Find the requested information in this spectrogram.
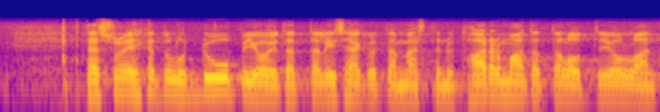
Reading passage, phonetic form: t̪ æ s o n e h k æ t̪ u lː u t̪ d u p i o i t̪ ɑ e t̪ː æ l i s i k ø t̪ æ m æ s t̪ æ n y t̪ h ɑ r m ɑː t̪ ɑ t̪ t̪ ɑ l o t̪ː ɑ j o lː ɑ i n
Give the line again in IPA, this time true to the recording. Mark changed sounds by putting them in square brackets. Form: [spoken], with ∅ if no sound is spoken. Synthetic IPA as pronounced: t̪ æ [sː] o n e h k æ t̪ u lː u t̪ d [uː] p i o i t̪ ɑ e t̪ː æ l i s [æ] k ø t̪ æ m æ s t̪ æ n y t̪ h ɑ r m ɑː t̪ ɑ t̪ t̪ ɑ l o t̪ː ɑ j o lː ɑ i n

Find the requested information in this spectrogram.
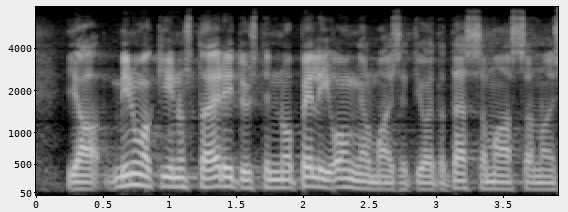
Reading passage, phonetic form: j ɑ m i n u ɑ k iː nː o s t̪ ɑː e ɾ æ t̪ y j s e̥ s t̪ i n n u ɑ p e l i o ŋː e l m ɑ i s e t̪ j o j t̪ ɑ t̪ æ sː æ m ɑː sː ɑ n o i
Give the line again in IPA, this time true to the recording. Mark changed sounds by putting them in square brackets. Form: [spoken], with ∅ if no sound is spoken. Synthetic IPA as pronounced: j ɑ m i n u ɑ k iː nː o s t̪ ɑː e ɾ [i] t̪ y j s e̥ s t̪ i n n u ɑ p e l i o ŋː e l m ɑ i s e t̪ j o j t̪ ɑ t̪ æ sː æ m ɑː sː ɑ n o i

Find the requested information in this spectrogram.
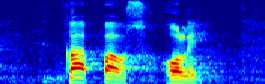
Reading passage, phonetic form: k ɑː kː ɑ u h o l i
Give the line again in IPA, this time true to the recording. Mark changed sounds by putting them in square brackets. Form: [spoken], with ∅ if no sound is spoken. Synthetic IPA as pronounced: k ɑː [pː] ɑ u [s] o l i

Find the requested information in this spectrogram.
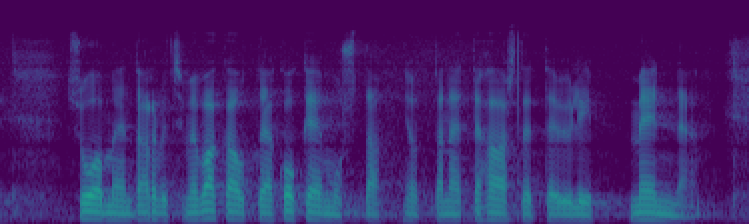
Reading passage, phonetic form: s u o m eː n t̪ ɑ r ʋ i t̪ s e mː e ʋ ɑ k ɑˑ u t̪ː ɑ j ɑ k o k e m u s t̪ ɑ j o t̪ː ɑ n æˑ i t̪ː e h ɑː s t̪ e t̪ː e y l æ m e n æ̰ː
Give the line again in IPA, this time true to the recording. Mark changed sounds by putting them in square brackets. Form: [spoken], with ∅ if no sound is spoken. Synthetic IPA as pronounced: s u o m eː n t̪ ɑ r ʋ i t̪ s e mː e ʋ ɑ k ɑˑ u t̪ː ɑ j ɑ k o k e m u s t̪ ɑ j o t̪ː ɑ n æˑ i t̪ː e h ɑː s t̪ e t̪ː e y l [i] m e [nː] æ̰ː

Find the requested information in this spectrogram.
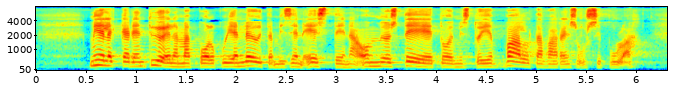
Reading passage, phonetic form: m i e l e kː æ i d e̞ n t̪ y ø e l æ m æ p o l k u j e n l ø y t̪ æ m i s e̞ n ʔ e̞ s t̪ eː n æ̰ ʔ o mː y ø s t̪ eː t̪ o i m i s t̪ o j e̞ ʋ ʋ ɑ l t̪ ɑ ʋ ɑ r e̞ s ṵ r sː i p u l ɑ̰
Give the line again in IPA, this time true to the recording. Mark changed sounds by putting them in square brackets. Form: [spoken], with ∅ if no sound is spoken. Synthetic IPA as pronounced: m i e l e kː æ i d e̞ n t̪ y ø e l æ m æ p o l k u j e n l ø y t̪ æ m i s e̞ n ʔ e̞ s t̪ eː n æ̰ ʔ o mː y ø s t̪ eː t̪ o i m i s t̪ o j e̞ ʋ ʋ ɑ l t̪ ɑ ʋ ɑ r e̞ s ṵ r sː i p u l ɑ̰

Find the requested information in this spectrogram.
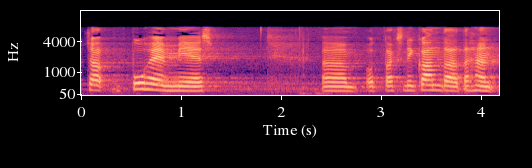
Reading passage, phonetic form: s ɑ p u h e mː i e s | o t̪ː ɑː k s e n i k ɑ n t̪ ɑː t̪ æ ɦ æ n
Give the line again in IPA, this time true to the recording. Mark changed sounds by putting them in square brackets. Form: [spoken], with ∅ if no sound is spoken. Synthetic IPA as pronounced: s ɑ p u h e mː i e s | o t̪ː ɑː k s e n i k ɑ n t̪ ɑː t̪ æ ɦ æ n

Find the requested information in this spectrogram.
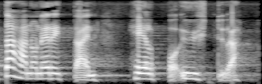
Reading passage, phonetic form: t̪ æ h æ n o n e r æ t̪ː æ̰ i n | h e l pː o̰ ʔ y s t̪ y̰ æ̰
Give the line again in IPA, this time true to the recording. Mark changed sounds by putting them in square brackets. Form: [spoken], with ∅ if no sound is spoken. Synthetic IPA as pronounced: t̪ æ h æ n o n e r [i] t̪ː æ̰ i n | h e l pː o̰ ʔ y [h] t̪ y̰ æ̰

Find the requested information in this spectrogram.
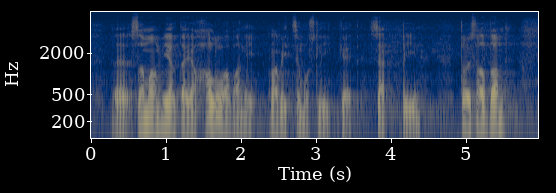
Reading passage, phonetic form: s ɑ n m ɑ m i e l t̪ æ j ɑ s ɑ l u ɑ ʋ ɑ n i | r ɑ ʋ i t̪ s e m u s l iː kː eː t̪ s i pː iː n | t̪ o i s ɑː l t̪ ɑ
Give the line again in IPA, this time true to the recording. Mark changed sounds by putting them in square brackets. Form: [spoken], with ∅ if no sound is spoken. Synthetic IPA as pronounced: s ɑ [∅] m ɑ m i e l t̪ æ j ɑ [h] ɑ l u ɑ ʋ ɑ n i | r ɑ ʋ i t̪ s e m u s l iː kː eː t̪ s [æ] pː iː n | t̪ o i s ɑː l t̪ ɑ

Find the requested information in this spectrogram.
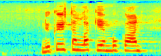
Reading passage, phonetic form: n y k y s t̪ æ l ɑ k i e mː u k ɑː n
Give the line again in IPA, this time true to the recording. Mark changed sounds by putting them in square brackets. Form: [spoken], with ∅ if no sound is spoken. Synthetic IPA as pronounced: n y k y s t̪ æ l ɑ k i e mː u k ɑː n

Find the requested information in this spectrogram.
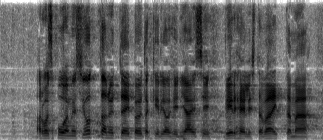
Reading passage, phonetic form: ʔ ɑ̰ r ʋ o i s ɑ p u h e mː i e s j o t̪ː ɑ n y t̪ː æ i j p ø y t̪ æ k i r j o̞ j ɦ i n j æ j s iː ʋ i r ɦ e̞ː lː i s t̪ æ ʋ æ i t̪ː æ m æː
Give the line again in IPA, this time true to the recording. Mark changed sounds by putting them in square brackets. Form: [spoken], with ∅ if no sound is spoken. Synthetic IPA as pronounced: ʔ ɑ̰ r ʋ o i s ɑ p u h e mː i e s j o t̪ː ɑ n y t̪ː [e] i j p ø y t̪ æ k i r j o̞ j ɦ i n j æ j s [i] ʋ i r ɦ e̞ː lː i s t̪ æ ʋ æ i t̪ː æ m æː

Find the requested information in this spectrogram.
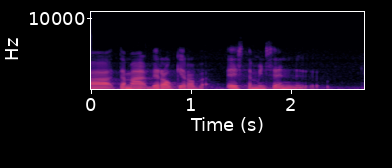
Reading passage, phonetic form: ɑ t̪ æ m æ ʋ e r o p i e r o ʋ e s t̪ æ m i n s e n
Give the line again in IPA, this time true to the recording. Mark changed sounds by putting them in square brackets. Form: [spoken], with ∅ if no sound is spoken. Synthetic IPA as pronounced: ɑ t̪ æ m æ ʋ e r o [k] i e r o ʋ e s t̪ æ m i n s e n

